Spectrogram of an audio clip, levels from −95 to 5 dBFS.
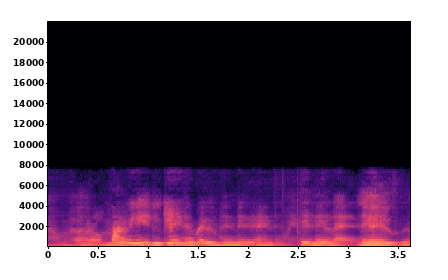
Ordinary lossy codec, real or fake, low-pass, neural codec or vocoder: none; fake; none; codec, 16 kHz, 0.5 kbps, FreqCodec, larger model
